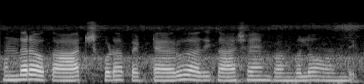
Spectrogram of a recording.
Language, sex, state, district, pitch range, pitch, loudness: Telugu, female, Telangana, Hyderabad, 180-205 Hz, 190 Hz, -17 LUFS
